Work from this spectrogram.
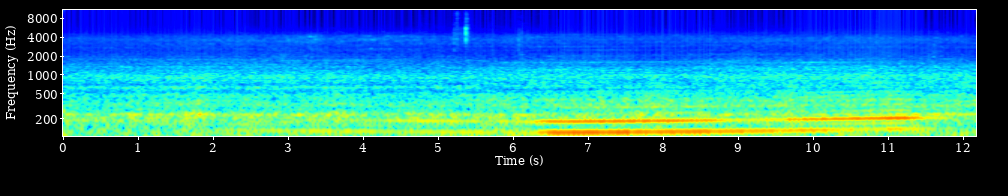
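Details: Subaru WRX, recorded inside the cabin while driving: low steady drone over road rumble with a hum that swells partway, rising with road speed, independent of revs and gear. Dealer-diagnosed broken centre-diff viscous coupler.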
